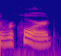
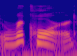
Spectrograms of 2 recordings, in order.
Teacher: You say record, stressing the first syllable.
